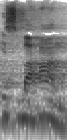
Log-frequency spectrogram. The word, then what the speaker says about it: ইসপাহান: ইস্পাহান থেকে বের হবে ইস্পাহান হচ্ছে ইরানের নগরী আজও ইরানের মধ্যে ইসপাহান নামে সেই নগরী আছে আমরা প উচ্চারণ করি ইসপাহান আরবিতে এটা উচ্চারণ হয় না আরবিতে হয় আল আসবাহান বা উচ্চারণ হয় ইসবাহান আসবা সেখান থেকে 70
